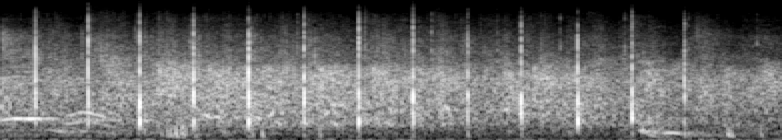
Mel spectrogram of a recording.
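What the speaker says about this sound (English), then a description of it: "Can you give her another applause?" A church congregation applauds in a steady wash of clapping, with a few sharp, distinct claps standing out, during an English-language service.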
